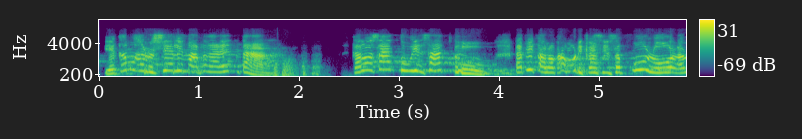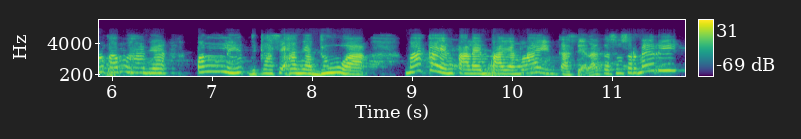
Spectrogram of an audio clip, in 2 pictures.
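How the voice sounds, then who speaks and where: Lively high-voiced woman, echoey hall. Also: a little hiss or hum. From Pontianak, Indonesia. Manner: lively, acts out others' voices in her stories. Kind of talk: casual storytelling testimony. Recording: dull audio with long hall reverb.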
